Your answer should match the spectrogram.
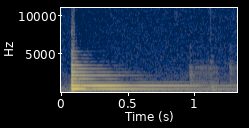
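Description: A bowed viola open A string rings out, starting with a sharp attack, then sustaining and slowly fading; a single bright, clear pitch.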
